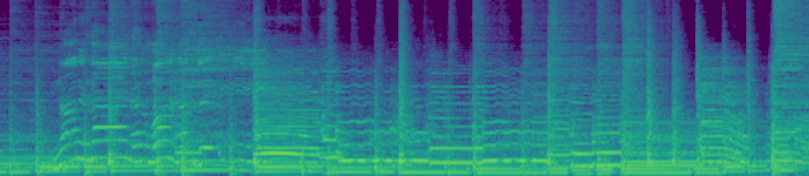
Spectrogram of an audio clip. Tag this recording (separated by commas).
Rock and roll, Music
